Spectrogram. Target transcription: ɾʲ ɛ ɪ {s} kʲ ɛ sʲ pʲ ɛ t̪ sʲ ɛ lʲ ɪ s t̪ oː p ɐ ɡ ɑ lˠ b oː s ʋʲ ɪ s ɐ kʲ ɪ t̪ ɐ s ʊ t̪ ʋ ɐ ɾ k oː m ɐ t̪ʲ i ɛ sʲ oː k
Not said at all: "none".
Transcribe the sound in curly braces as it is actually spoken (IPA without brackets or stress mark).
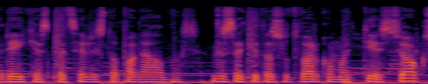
none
